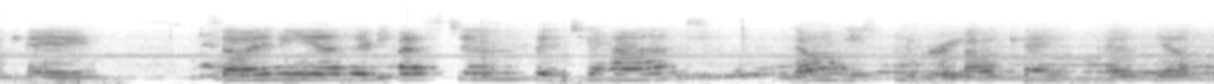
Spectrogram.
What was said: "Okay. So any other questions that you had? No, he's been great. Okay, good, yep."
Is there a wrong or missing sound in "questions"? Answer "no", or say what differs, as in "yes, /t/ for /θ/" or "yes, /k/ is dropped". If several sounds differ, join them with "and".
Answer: no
